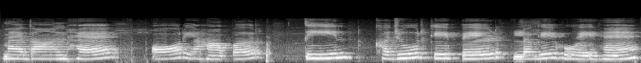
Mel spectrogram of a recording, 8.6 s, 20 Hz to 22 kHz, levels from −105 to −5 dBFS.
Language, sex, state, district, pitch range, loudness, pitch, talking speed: Hindi, female, Rajasthan, Jaipur, 210-260 Hz, -11 LUFS, 225 Hz, 85 wpm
